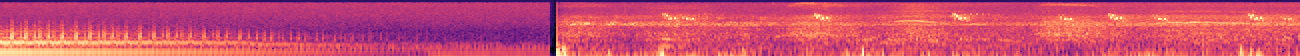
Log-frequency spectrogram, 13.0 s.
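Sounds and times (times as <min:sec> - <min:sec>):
low thumps: 0:00.0 - 0:04.5
steady background hiss: 0:00.0 - 0:13.0
small birds calling: 0:05.6 - 0:13.0.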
